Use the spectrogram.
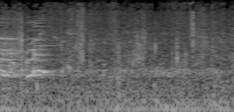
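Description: Farm chickens and roosters cluck in an outdoor yard. A short burst of louder clucking comes at the start, then quieter scattered calls follow over low background noise.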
